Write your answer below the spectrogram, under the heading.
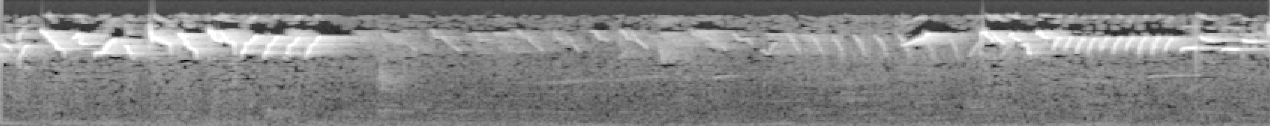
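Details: White-eye song used as a lure to get other white-eyes singing: bursts of high, rapid, chattering trills and sliding whistles, one run in the first two seconds, then near silence, then a second buzzy trilled run from six seconds.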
